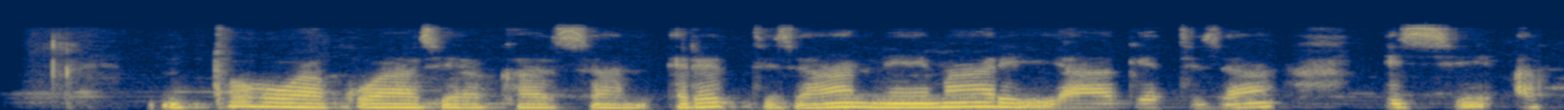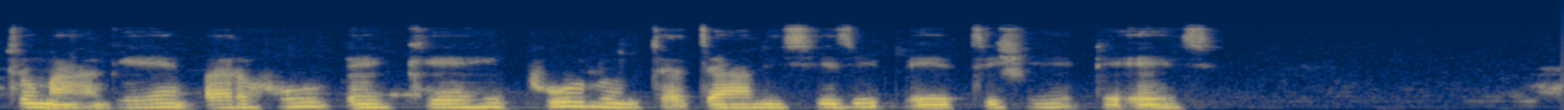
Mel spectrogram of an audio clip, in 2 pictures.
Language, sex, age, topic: Gamo, male, 25-35, government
